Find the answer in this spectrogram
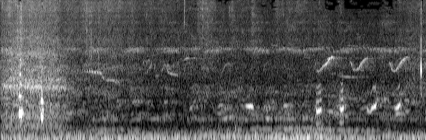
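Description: Faint bird calls: a quick run of short chirps in the second half, with a few soft clicks near the start.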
